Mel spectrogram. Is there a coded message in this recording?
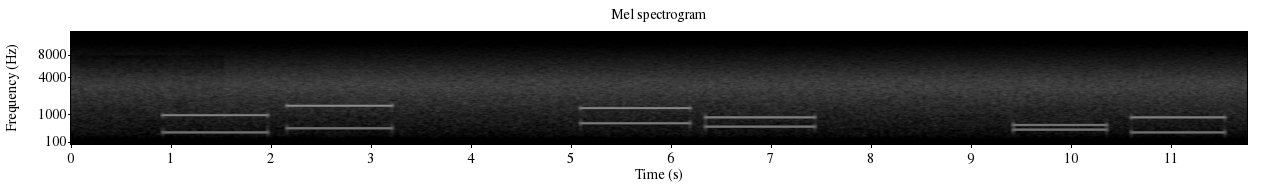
Yes: aircraft SELCAL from 0.9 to 11.5 s, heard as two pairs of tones, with radio hiss. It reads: BM-ES HR-FL DG-BL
